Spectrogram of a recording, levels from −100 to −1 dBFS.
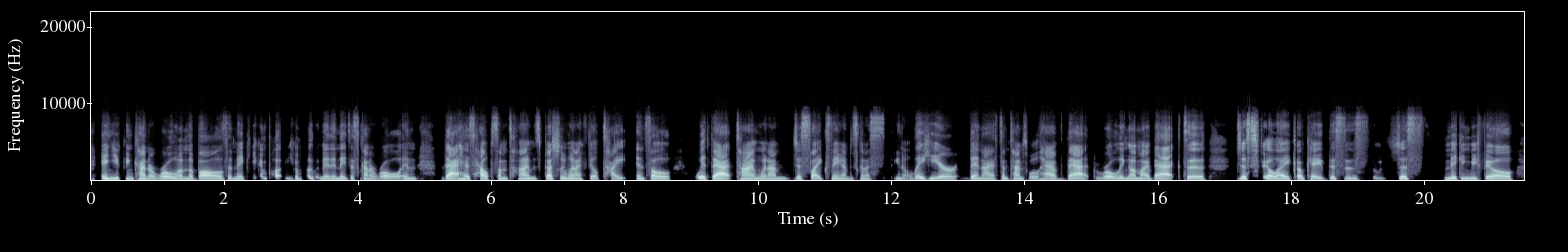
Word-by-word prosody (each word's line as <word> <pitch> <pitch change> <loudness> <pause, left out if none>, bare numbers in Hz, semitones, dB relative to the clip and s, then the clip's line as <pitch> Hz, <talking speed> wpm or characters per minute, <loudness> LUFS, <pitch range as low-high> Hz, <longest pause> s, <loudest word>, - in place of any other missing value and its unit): and 150 -1 +2
you 150 - +1
can 135 -2 -6
kinda 160 -7 +1
roll 135 +3 +2
on 135 -1 -2
the 130 - 0
balls, 130 +1 +3
and 145 - -4
they 130 - 0 0.2
you - - -19
can 130 0 -9
put - - +1
you 145 -3 -17
can 135 -3 -6
plug 140 -2 -5
them 125 +1 -10
in, 130 0 -2
and 125 0 -3
they 125 -1 -1
just 125 +3 -10
kinda 125 +1 -2
roll, 120 -2 -1
and 125 0 -5 0.4
that 155 +4 +7
has 165 -3 -1
helped - - +2
sometimes, 130 0 -2
especially 150 +2 +2
when 135 -3 0
I 130 - -2
feel 115 -4 -5
tight, - - -5
and 140 -3 -3
so 130 -1 +2 0.4
with 150 0 +4
that 145 -3 +7
time 140 -4 +2
when 135 -1 -2
I'm 130 -1 -3
just, 135 -1 -4
like, 120 - 0
saying, 130 -3 -4
"I'm - - -5
just 170 - -14
gonna 110 0 -6
s" 135 - -13
you - - -9
know, - - -10
"lay 140 +1 +1
here," 130 -2 -1 0.2
then 125 -2 0
I 130 +1 -3
sometimes 120 -3 -3
will 120 -1 -7
have 150 +1 -1
that 125 - +3
rolling 130 -3 0
on 120 0 +1
my 125 0 0
back 125 +1 +4 0.2
to 120 +1 +2 0.5
just 140 +1 +1
feel 135 -1 +5
like, 125 -1 +2
"Okay, 180 -9 +1
this 135 - -4
is, 135 +4 -6 0.2
eh, - - -14 0.3
just 155 +3 0 0.3
making 145 -2 -1
me 135 - -1
feel 135 -1 +3
130 Hz, 205 wpm, -25 LUFS, 125-140 Hz, 0.5 s, that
